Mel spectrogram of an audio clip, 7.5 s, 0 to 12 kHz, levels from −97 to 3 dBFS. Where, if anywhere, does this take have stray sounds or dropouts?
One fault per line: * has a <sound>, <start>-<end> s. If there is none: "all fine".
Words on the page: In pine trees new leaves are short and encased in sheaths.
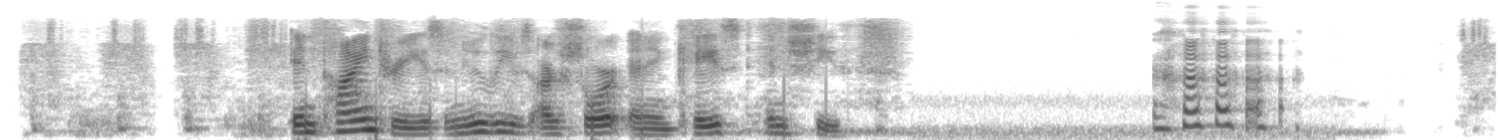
* has a laugh, 5.8-6.5 s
